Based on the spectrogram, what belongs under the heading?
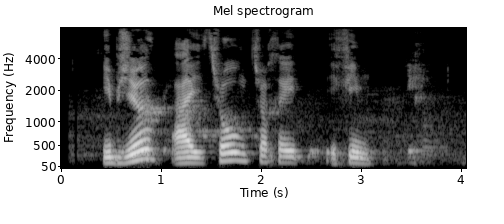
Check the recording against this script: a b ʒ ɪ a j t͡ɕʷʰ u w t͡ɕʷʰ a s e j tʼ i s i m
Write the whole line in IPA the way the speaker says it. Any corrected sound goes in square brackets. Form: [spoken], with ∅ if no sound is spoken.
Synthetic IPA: [i] b ʒ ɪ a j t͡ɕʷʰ [o] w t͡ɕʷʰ a [χ] e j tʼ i [f] i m

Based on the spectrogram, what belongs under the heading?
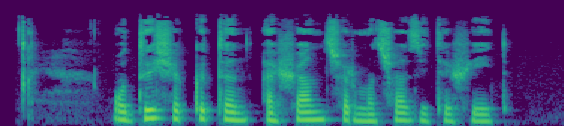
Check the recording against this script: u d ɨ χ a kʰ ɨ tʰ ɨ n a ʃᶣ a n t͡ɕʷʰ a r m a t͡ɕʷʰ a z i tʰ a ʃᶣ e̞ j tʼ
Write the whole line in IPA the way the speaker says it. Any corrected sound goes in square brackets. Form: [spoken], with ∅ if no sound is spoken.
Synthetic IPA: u d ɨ [ʃ] a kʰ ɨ tʰ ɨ n a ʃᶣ a n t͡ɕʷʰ a r m a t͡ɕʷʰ a z i tʰ a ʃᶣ e̞ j tʼ

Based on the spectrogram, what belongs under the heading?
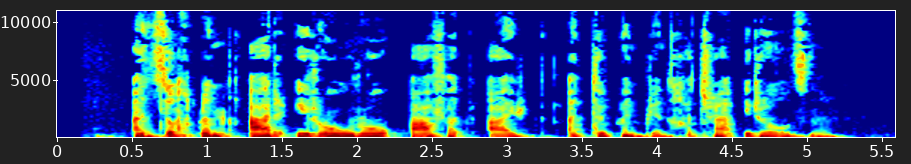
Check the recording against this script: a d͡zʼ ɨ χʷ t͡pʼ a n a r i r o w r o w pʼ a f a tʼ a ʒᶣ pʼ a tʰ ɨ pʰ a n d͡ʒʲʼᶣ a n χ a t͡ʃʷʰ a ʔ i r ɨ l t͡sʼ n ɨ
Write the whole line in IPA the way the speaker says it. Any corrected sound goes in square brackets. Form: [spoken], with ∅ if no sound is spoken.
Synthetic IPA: a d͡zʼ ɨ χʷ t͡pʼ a n a r i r o w r o w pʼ a f a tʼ a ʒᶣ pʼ a tʰ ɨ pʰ a n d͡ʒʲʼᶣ a n χ a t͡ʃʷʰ a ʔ i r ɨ l t͡sʼ n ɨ

